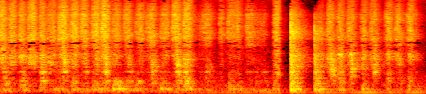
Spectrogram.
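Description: A blue chalk stick is rubbed back and forth across the top area of a flat, solid black chalkboard sheet to colour in the sky. It makes a steady run of dry, bright, scratchy rubbing strokes that rise and fall in quick rhythm. One louder, sharper stroke comes near the three-second mark before the back-and-forth rubbing resumes.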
